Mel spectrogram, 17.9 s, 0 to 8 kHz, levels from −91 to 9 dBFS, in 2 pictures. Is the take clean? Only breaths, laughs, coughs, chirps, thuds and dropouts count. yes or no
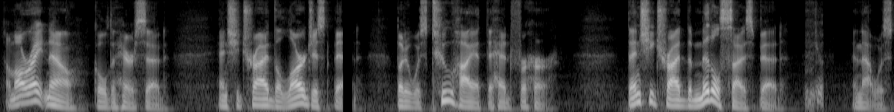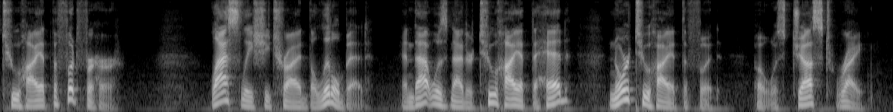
no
